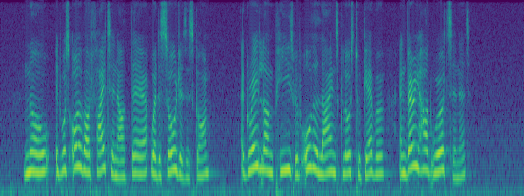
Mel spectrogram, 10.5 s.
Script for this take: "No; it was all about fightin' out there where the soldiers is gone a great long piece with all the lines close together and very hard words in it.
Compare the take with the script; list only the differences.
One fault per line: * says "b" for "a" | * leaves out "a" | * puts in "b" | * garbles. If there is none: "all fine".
all fine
